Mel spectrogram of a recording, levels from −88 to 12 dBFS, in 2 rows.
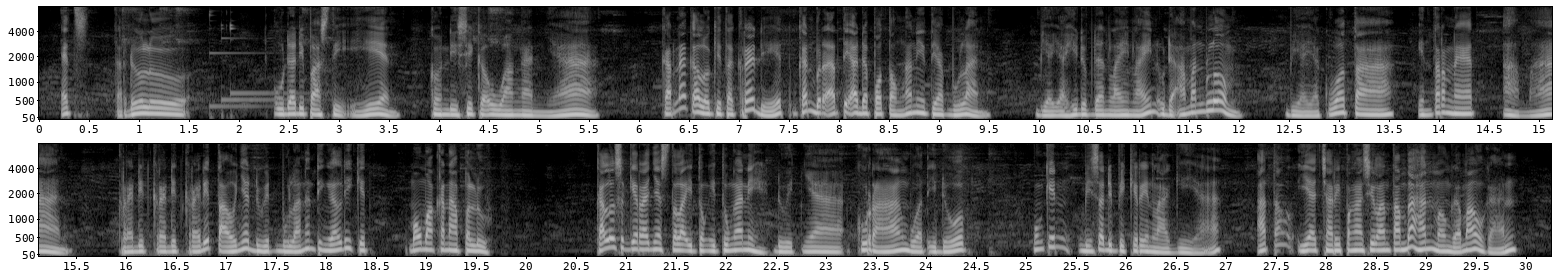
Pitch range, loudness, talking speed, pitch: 125-165 Hz, -20 LUFS, 120 wpm, 140 Hz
